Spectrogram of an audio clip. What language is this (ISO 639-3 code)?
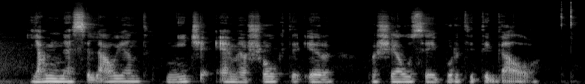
lit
